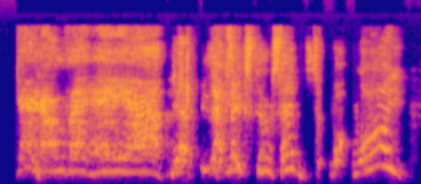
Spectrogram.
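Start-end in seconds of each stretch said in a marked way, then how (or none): 0.2-1.7 quiet fake yell, much higher, slower. Demonstrating how people pretend to yell, a speaker gives a quiet pretend yell. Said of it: "we always make our voices a lot quieter".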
